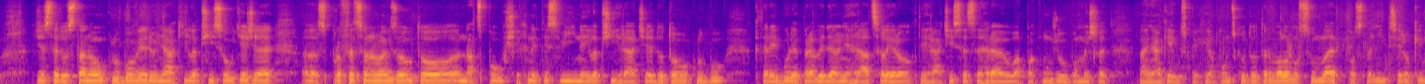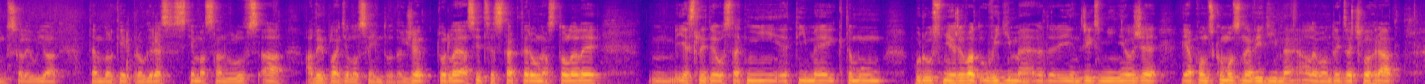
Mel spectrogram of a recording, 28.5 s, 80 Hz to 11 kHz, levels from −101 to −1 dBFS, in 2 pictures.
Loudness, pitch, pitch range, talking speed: -26 LUFS, 110 Hz, 105-115 Hz, 185 wpm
